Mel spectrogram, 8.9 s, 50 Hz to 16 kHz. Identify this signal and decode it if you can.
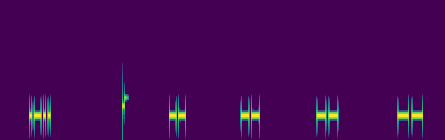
Morse code, heard as a keyed tone, about 23 wpm, spaced as for 7 wpm, 700 Hz. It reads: L MMMM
